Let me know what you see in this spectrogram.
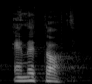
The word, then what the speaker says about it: Anathoth: In a town called Anathoth. That's how you pronounce it. It's spelled A-N-A-T-H-O-T-H. Anathoth.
